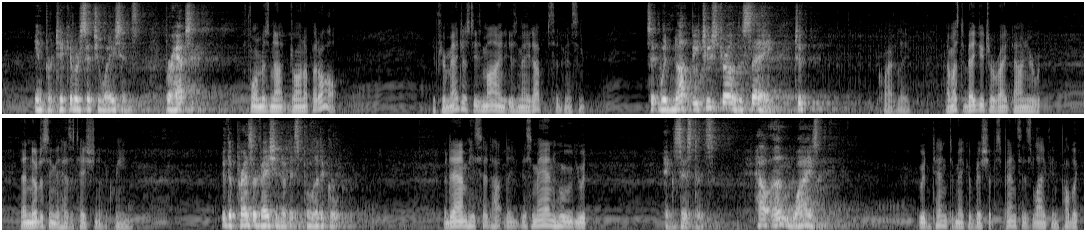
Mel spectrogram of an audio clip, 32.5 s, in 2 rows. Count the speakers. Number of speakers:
two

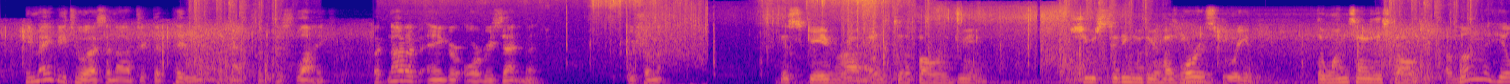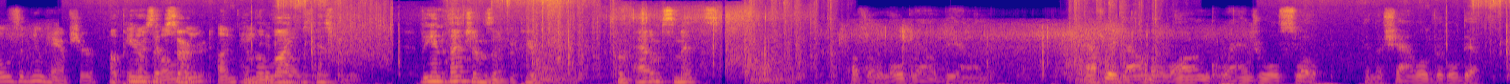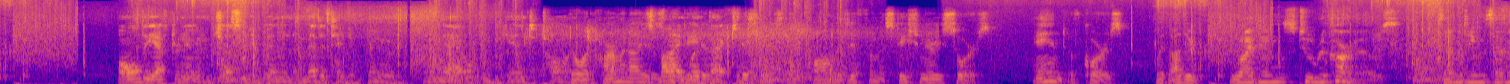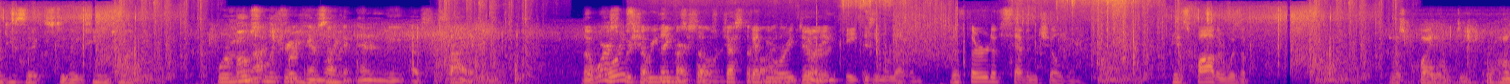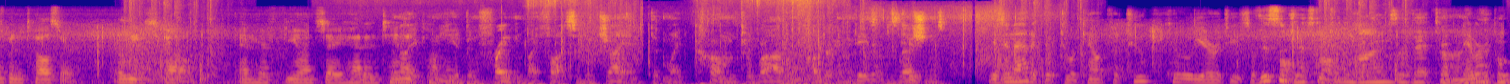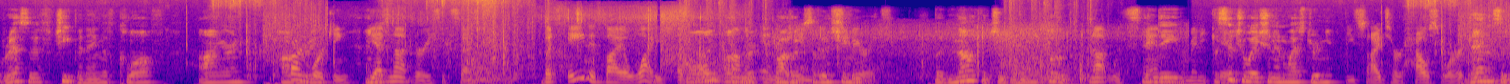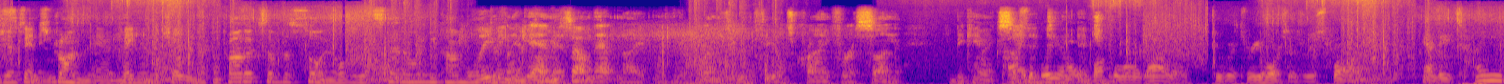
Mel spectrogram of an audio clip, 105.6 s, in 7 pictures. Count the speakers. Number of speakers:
seven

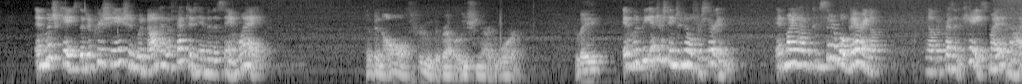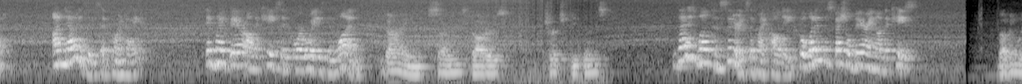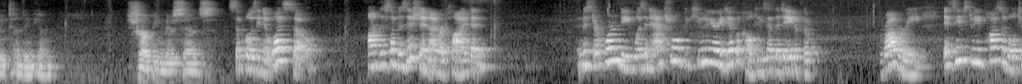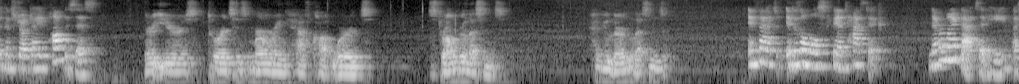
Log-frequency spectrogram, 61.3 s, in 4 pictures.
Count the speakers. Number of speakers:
two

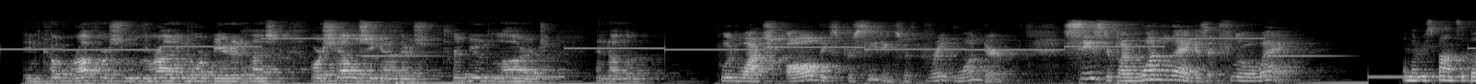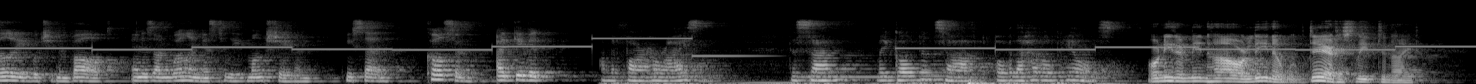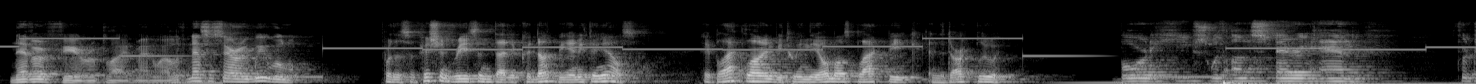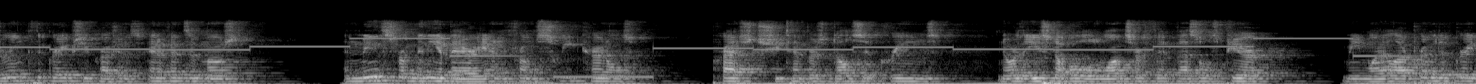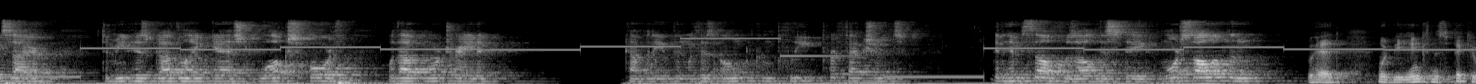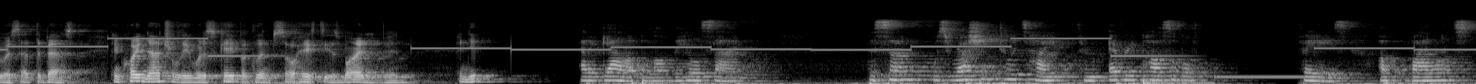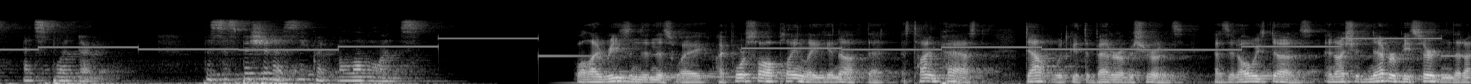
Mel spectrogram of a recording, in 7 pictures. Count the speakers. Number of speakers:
six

